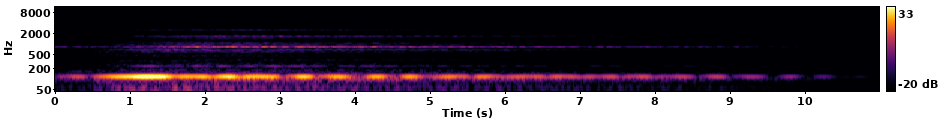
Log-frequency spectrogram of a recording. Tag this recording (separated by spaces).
deep-space long-reverb-tail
